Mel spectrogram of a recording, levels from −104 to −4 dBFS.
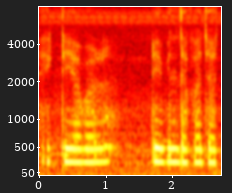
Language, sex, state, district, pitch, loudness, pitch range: Bengali, female, West Bengal, Cooch Behar, 235 Hz, -16 LUFS, 230-245 Hz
